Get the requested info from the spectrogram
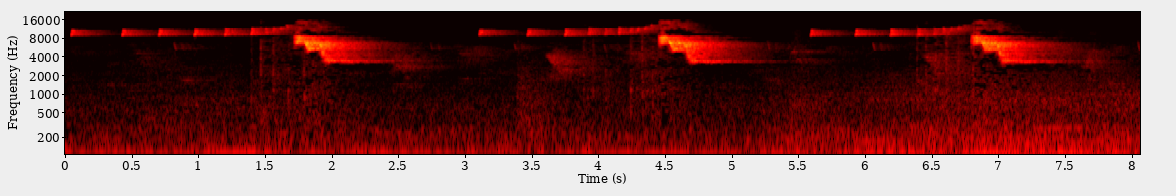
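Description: A blue-black grassquit gives its short, buzzy, descending song about every two and a half seconds, between thin high ticking notes; faint background hum.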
